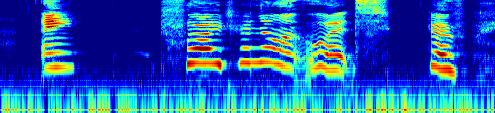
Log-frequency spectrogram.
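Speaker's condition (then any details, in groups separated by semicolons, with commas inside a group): Cerebral palsy; working with speech therapist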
